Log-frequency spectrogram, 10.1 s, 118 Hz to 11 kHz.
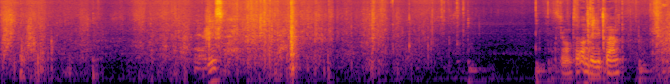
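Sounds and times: faint rustles and taps: 0.0s - 7.2s.

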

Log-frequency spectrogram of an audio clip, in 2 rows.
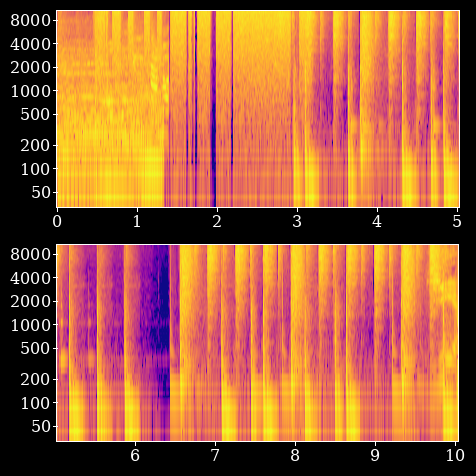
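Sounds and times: music: 0.0s - 1.4s, 3.0s - 10.0s
static hiss: 0.5s - 3.2s.

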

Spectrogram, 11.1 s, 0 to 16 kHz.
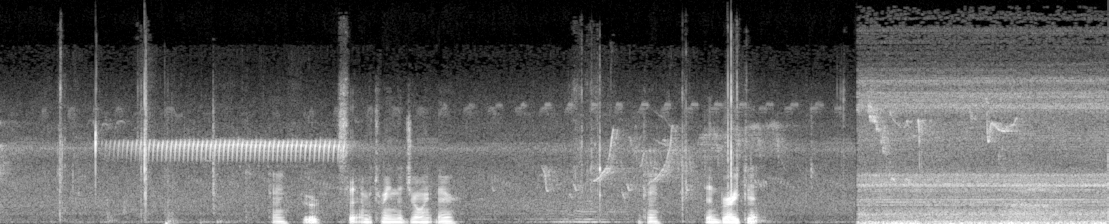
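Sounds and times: flying insect buzzing: 5.2s - 6.4s, 8.6s - 11.0s.

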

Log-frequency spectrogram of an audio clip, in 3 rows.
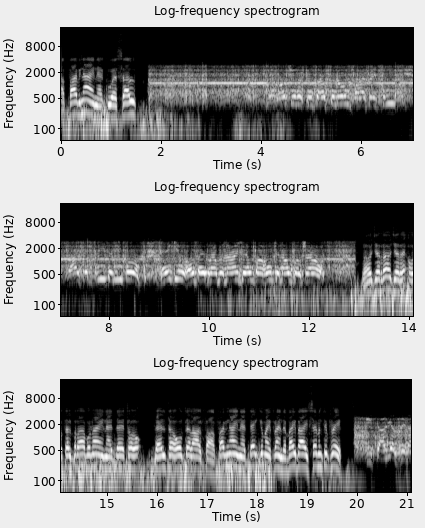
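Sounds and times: receiver hiss: 1.7s - 12.9s, 19.9s - 21.0s
thin narrow-band radio speech: 3.8s - 14.1s, 18.8s - 21.0s.

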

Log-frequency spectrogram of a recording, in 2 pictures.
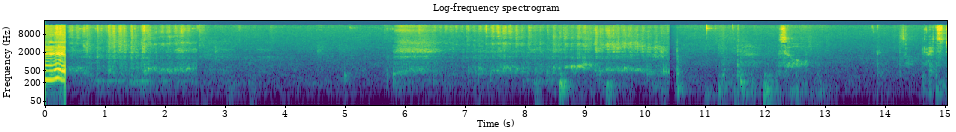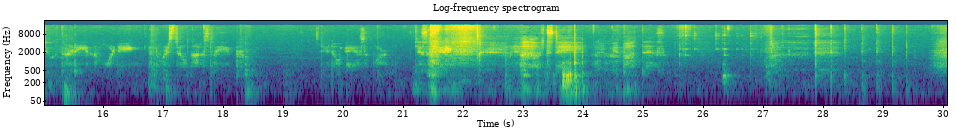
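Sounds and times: person whispering: 12.2s - 12.8s, 14.3s - 18.4s, 19.6s - 21.9s, 22.9s - 25.5s.

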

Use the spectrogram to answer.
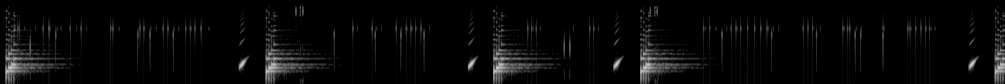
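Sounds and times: faint keyboard clicks: 0.1s - 2.2s, 5.2s - 9.4s.

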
